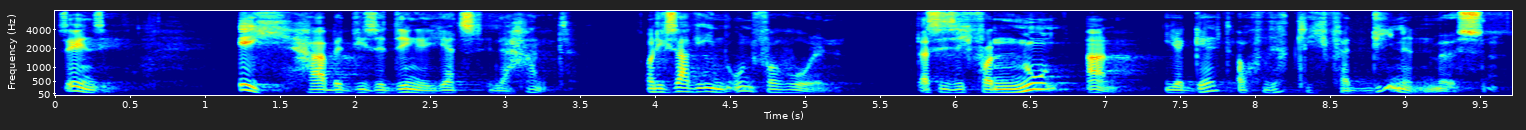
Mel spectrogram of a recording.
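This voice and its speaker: A scornful male embassy official in a radio drama. His low voice is husky, and he lectures with haughty, sneering contempt. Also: very animated, unhurried, full character voice. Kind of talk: German radio drama acting.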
